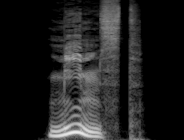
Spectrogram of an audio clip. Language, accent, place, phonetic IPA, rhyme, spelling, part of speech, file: German, Germany, Berlin, [miːmst], -iːmst, mimst, verb, De-mimst.ogg
- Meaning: second-person singular present of mimen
